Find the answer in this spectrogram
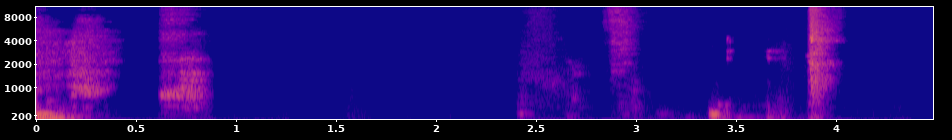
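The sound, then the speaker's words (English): The neighbor's dogs barking in the yard, a handful of harsh, sharp barks in two irregular bursts separated by a short lull, fairly faint, with no one talking. “Dude, I think my neighbor's dogs are in my yard.”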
